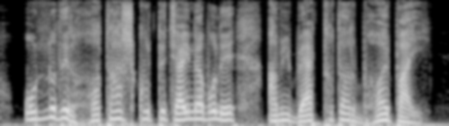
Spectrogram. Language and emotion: Bengali, fearful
